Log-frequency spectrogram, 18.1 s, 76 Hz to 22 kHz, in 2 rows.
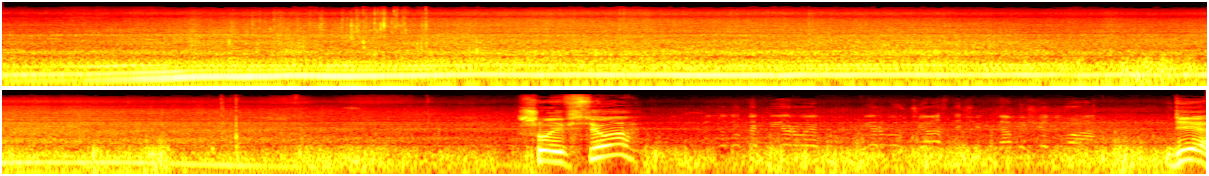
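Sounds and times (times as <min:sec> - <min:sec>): truck engine droning at high revs: 0:00.0 - 0:12.9.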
